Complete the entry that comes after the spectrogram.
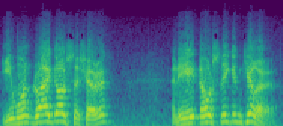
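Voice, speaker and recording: An actor playing a talkative, loyal frontier deputy with a drawling rural dialect in a 1930s radio drama. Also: male voice, high-pitched, very animated, moderate pace, fairly bright tone. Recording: muffled old radio recording.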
